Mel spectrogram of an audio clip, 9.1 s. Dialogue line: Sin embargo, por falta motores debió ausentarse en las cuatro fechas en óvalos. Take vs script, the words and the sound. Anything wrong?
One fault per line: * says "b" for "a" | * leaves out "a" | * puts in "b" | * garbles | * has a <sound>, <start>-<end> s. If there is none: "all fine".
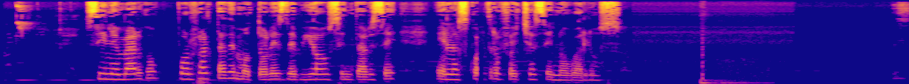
* puts in "de"
* has a dropout, 4.8-4.8 s
* has a thud, 7.0-7.8 s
